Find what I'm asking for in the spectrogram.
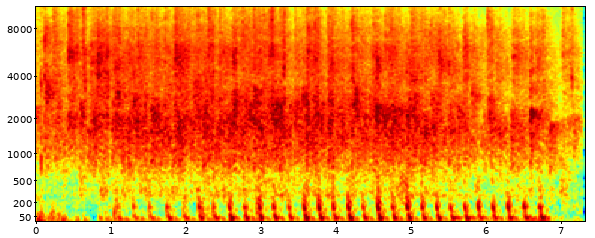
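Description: Audience applause fills a panel discussion hall, a dense steady wash of many hands clapping at an even, lively pace, sustained at full strength for several seconds with no talk over it.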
